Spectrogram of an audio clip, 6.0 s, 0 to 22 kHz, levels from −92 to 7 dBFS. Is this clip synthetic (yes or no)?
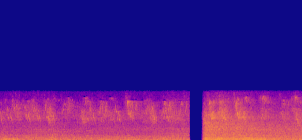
no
